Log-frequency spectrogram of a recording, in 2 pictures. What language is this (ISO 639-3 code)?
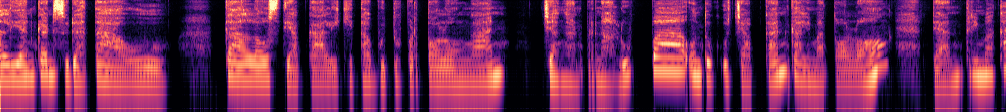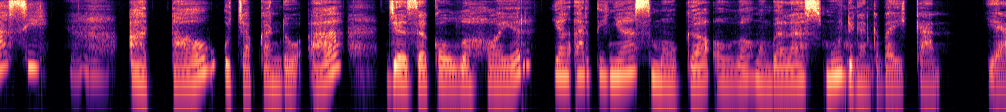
ind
